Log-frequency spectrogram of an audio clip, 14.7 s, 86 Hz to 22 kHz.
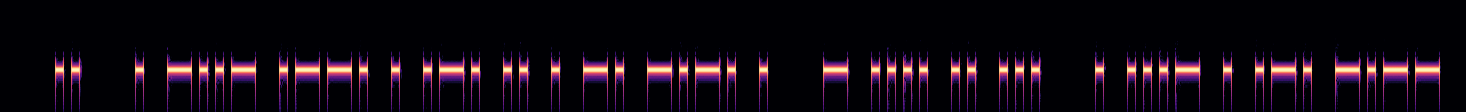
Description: Morse code, heard as a keyed tone, about 15 wpm, 700 Hz. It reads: I EXPERIENCE THIS EVERY
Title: Sentences from Top 1000 Words - Review Part 3 - 15wpm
